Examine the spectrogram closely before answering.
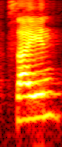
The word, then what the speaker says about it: sin: 다시 sin이라고 쓰고 사인이라고 읽을 거예요.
